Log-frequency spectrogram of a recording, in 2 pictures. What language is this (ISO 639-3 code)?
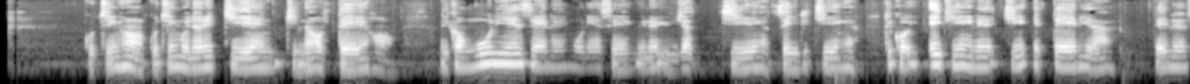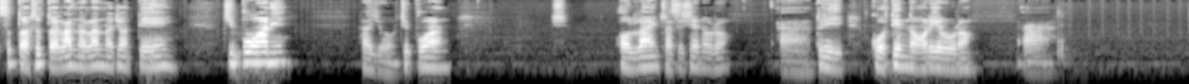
cdo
